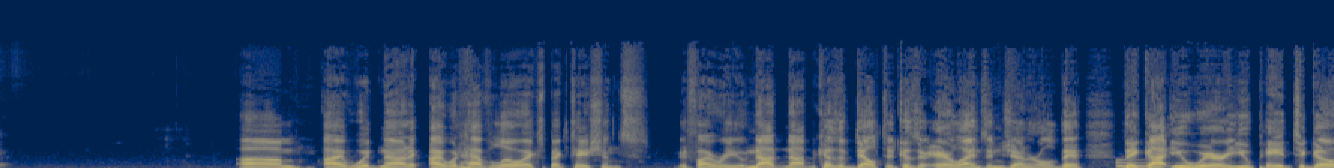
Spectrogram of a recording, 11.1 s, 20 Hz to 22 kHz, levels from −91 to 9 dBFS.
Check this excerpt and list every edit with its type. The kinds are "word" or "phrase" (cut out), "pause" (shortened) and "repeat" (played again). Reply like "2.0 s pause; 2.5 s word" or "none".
2.6 s pause; 7.5 s word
